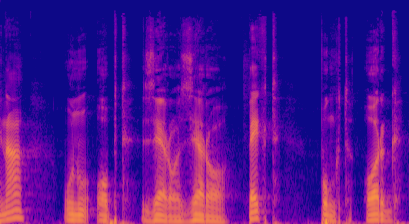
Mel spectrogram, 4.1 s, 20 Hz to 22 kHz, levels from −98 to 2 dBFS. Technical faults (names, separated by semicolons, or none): damaged data in a compressed stream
